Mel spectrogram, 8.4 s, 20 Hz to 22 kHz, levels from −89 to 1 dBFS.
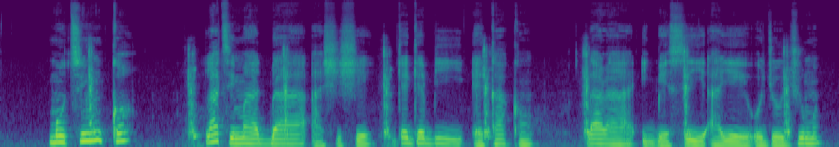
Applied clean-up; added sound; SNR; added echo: none; Tick-tock; 15 dB; none.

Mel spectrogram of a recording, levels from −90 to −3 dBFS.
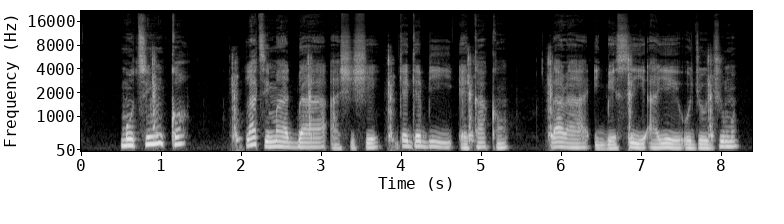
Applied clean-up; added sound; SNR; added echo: neural mask model RNNoise.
